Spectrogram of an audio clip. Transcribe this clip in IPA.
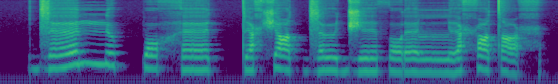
d͡zɛːnːøpːɔ hɛː tːeħʃɛːtˤd͡zøː d͡ʒeθɔɾɛ lːeħutˤɛħ

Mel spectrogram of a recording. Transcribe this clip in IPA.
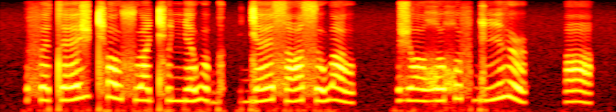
fɛtɛːʒcʰɔː sʷɑːcʰʊɲɛwʊɡ | ɟɛː sɑ sʊwɑo̯ | ʒɔːʁʷɪχʷɛf ɡiːðə˞ | ɑ

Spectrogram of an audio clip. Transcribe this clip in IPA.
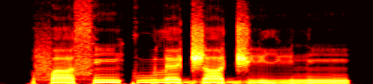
fa˨sĩ˦ ku˦lɛ˦d͡ʒa˦ d͡ʒi˦˨ji˨nĩ˨

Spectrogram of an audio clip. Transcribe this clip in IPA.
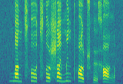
mwa˥˧nt͡sʰo˥˧ʊ̯t͡sʰɤ˥˧ ʂa˥˧ɪ̯mi˥˧n pʰɑ˥˩ʊ̯ʈ͡ʂʰɻ̩˨˩ xɑ˥˩ŋ

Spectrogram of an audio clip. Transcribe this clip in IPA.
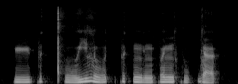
yː˨˧ pɪ˨k̚pʰuː˨˥j luː˨˥t̚ pɪ˧k̚ŋɪ˨ŋpɵ˧n kʷɐ˨˥p̚ lɐ˨˥k̚

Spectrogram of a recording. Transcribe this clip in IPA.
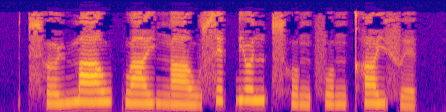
t͡sʰɵ˨˧ɥmaː˥wkʷaː˧j ŋaː˨wsɪ˥k̚jɵ˥nt͡sʰʊ˨ŋ fʊ˧ŋkʰɐ˥j fɪ˨k̚

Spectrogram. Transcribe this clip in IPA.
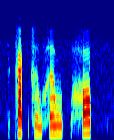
ka˦˥k̚xə̤˨˩whə˧w | hɔ˦˥p̚

